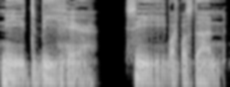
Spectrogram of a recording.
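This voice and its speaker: A grim, philosophical wanderer of a video game wasteland, with an extremely low voice full of heavy gravel. He delivers brooding, vengeful monologues very slowly, in terse and deliberate fragments that sound like quiet threats. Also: heavy reverb, full character voice. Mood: somber, bitter. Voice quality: gravelly, very deep, breathy. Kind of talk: slow, brooding dramatic monologue.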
